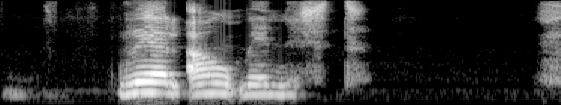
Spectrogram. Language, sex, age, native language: Icelandic, male, 6, Icelandic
